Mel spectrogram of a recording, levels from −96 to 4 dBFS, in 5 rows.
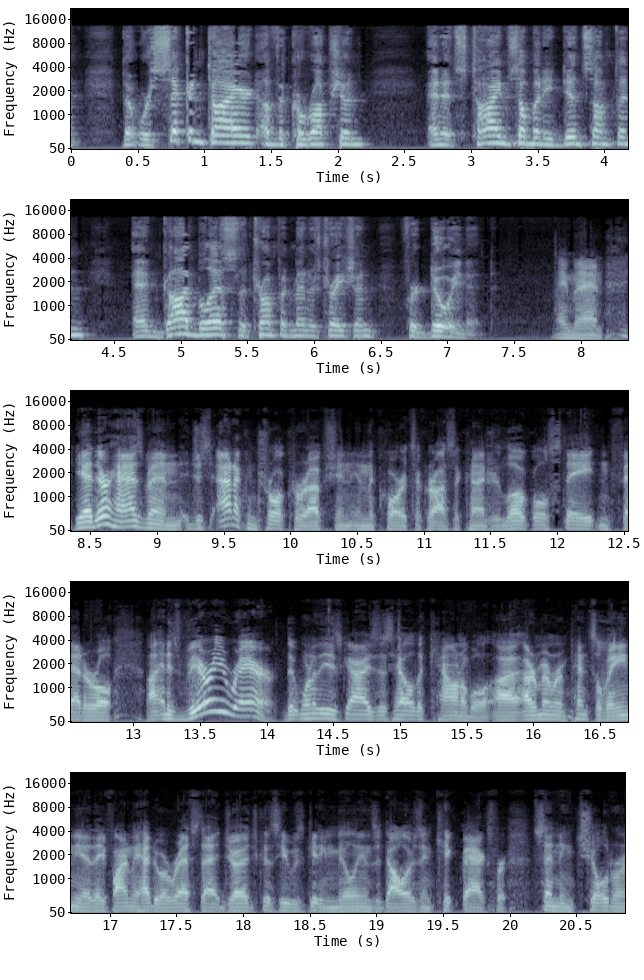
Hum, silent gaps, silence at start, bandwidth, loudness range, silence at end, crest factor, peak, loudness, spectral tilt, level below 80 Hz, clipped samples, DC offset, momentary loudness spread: none; none; 0 s; 13.5 kHz; 4 LU; 0 s; 20 dB; 0 dBFS; -20 LUFS; -4.5 dB/octave; -48 dBFS; under 0.1%; under 0.1%; 10 LU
